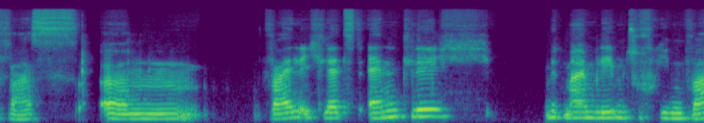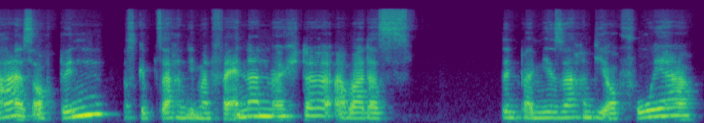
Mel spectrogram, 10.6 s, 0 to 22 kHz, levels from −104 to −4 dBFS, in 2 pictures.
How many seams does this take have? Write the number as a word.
one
